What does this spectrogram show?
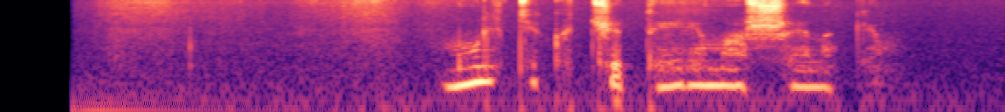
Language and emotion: Russian, neutral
